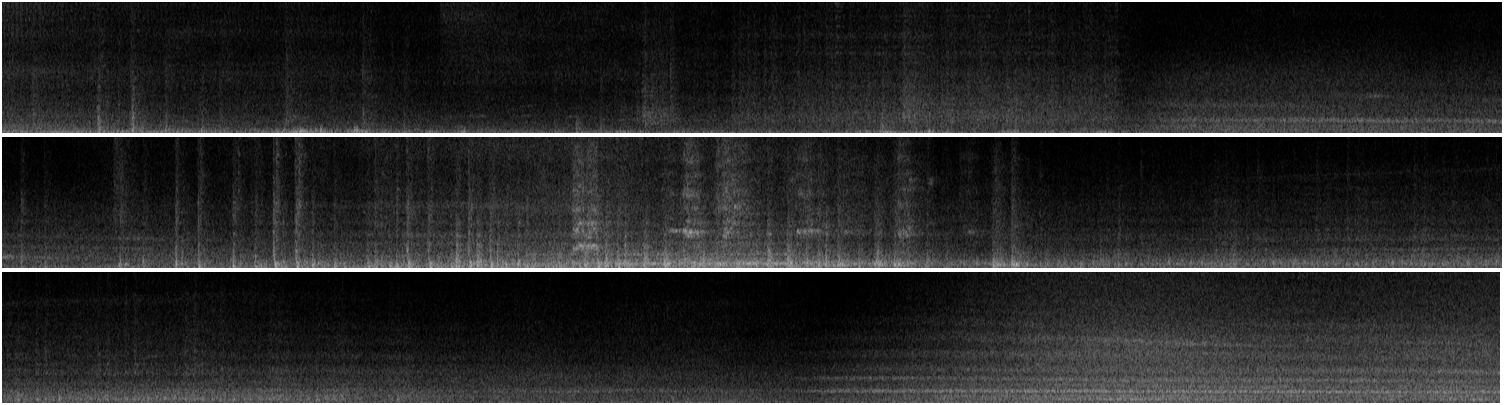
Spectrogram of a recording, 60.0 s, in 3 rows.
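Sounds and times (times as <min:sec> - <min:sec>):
train wheels clicking over rail joints: 0:00.0 - 0:06.5, 0:07.2 - 0:15.0, 0:21.4 - 0:44.6
high wheel squeal: 0:27.6 - 0:31.0.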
